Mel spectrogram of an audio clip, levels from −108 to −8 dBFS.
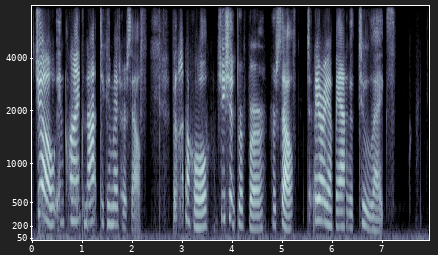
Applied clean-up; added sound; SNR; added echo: neural diffusion model UNIVERSE++.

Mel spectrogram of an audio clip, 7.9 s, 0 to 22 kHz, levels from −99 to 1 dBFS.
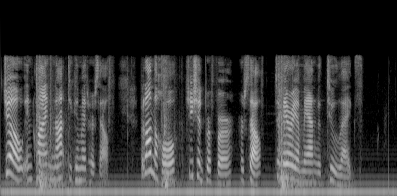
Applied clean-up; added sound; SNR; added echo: none; Squeak / Rattle / Slam; 15 dB; none.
